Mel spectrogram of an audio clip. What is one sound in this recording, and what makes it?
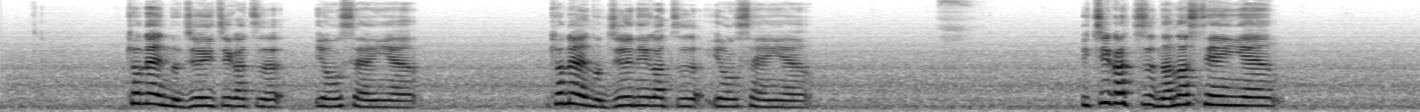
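A young woman speaks softly and cheerfully into a nearby microphone.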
